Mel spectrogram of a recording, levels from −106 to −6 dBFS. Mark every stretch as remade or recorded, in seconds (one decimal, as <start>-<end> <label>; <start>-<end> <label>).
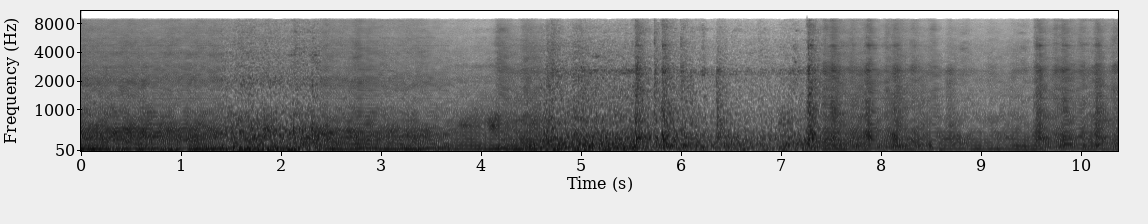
0.0-1.4 remade; 1.4-2.4 recorded; 2.4-4.6 remade; 4.6-7.4 recorded; 7.4-10.4 remade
